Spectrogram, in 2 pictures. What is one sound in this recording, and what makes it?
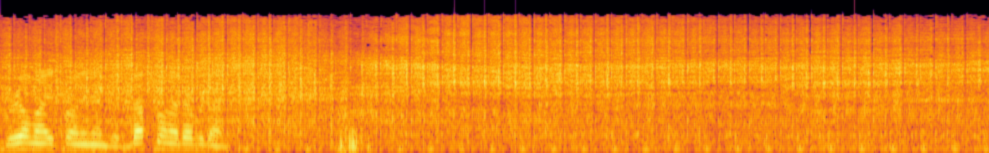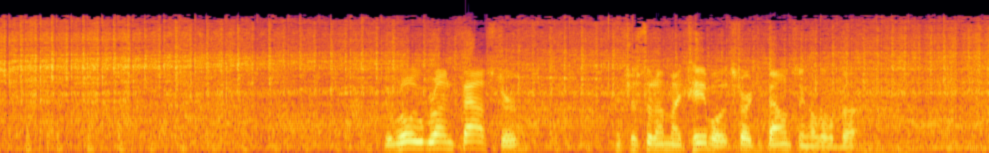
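Steam hisses loudly from a pipe.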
